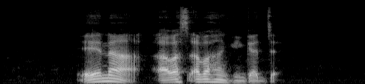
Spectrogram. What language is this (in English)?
Divehi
